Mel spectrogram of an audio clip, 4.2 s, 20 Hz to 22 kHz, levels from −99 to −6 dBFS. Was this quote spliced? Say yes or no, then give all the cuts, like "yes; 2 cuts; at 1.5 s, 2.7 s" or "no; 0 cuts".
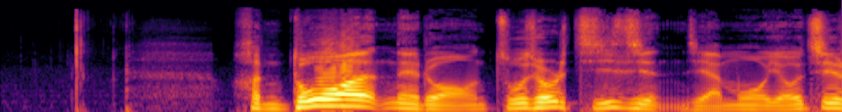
yes; 2 cuts; at 1.1 s, 2.8 s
